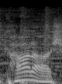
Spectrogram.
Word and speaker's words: Karas: Here's Jimmy Sturr in the orchestra, Johnny Karas, or as they say in Buffalo, Johnny Kadash, which is the Polish pronunciation of the surname.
